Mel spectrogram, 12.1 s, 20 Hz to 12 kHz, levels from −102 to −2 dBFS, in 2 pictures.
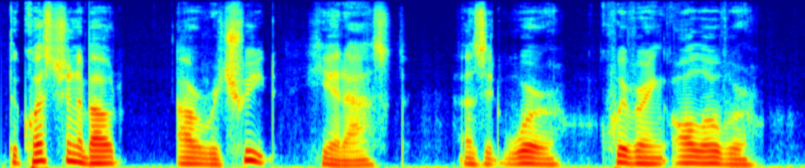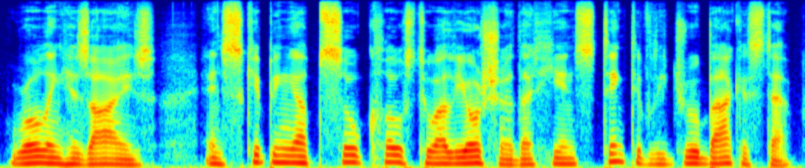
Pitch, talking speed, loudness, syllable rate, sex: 115 Hz, 155 wpm, -18 LUFS, 4.9 syllables/s, male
